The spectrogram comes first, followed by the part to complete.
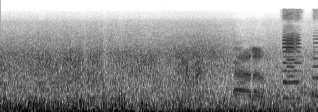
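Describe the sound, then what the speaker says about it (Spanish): Loud, rushing surf with waves breaking nearby on Punta Uva beach, Costa Rica, wind buffeting the microphone throughout. "No, que están rompiendo acá las olas."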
